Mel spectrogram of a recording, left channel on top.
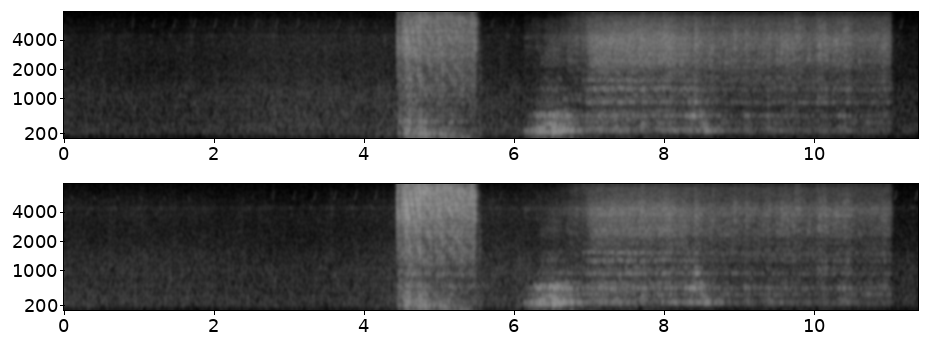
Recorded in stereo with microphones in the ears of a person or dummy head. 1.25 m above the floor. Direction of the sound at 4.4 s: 25° right (ahead or behind).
